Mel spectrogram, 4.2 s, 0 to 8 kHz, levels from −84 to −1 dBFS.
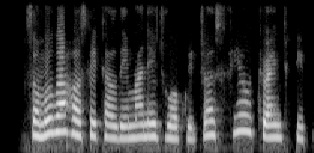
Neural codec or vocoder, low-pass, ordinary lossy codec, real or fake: none; 7.2 kHz; Opus, 32 kbps; real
